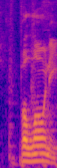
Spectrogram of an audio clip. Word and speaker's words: bologna: cooking guy welcome back I promise that baloney even though it's spelled B o logn a why do we say baloney who says Bologna maybe these guys do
